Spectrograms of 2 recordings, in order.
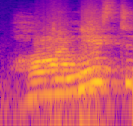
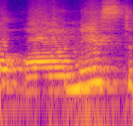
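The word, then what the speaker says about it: honest: तो हम हॉनेस्ट तो पढ़ते हैं, हम इसको ऑनेस्ट पढ़ते हैं, यानी एच हम पढ़ते ही नहीं हैं, ठीक है, लिखते हैं लेकिन इसको पढ़ते नहीं हम।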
